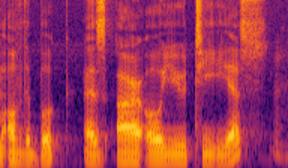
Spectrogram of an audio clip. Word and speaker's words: Routes: So not roots as in tree roots. It's kind of like as you said like a route like a path.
